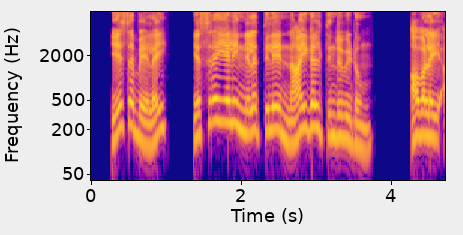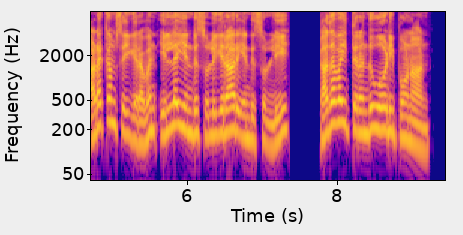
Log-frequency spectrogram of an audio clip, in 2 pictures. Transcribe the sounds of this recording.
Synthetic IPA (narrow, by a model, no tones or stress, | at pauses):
jeːsɐbeːlɐɪ | ɛsɾɐjeːlɪnnɪlɐt̪ːɪleːnaːjɣɐɭt̪ɪndrɯʋɪɽɯm | ʔɐʋɐɭɐɪʔɐɽɐkːɐmsɛjɣɪrɐʋɐnɪlːɐɪɛndrɯsɔlːɯɣɪraːɾɛndrɯsɔlːi | kɐðɐʋɐɪt̪ːɪɾɐnd̪ɯoːɽipːoːnaːn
